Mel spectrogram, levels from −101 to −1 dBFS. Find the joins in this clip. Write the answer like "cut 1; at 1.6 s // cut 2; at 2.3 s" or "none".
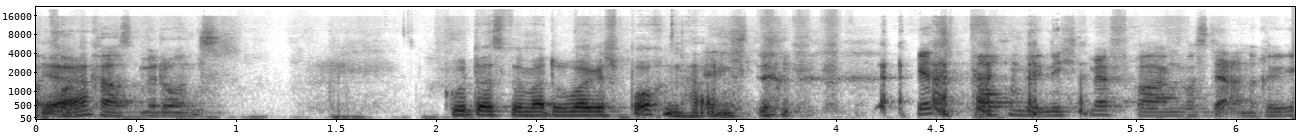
none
